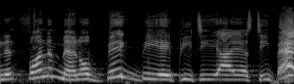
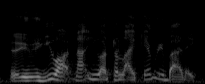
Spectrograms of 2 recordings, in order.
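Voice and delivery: very soft, halting voice of a reprover; hushed mock reproof; soft scolding objection; 12 dB quieter than usual. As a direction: voice a meek little reproach, barely audible. Voices a listener's timid objection.

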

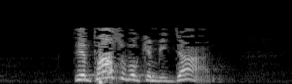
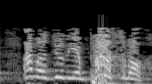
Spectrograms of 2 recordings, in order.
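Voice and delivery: preached vow; 9 semitones higher, 9 dB louder than usual. Acted. First of repeated vow.

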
